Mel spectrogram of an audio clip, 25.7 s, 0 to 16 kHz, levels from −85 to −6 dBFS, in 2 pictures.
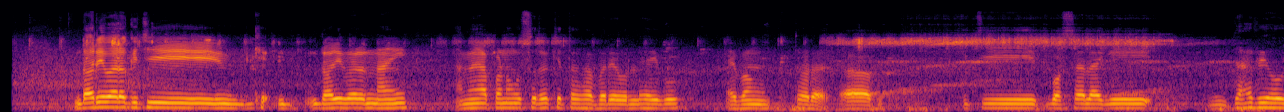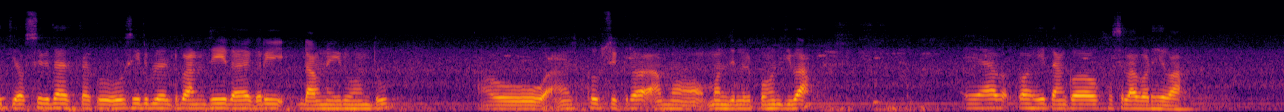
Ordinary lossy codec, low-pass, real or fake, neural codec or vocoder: none; 10.8 kHz; real; none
